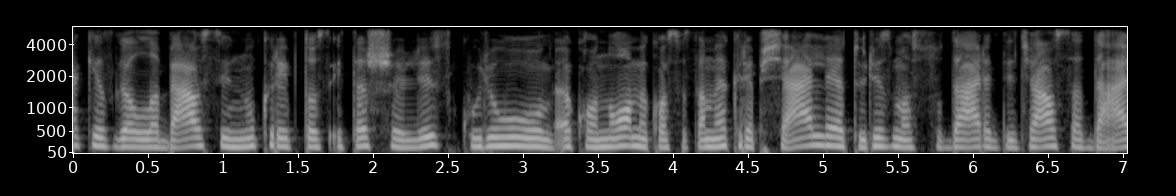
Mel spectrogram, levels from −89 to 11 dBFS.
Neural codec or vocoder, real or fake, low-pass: none; real; 5.4 kHz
